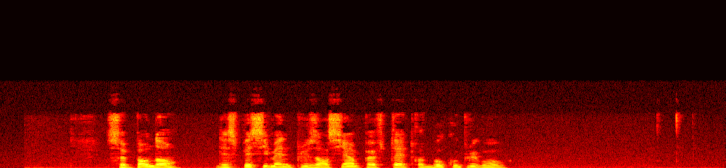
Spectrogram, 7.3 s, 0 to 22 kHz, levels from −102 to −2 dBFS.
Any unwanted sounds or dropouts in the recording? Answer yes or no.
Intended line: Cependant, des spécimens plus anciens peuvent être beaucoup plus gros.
no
